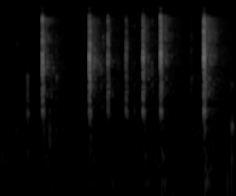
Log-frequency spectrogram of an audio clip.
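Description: Computer keyboard keys being typed: a quick, uneven run of about seven keystrokes, starting about half a second in.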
